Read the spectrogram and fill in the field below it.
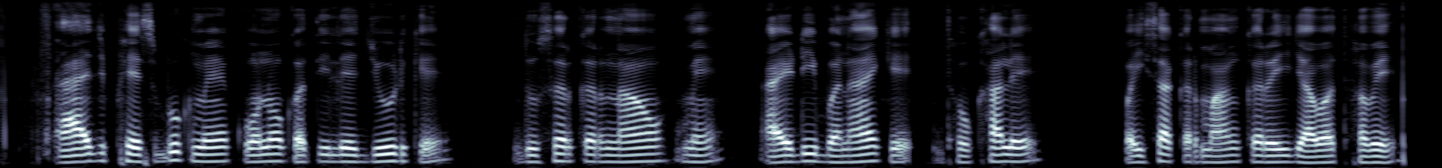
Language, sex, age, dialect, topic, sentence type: Chhattisgarhi, male, 25-30, Northern/Bhandar, banking, statement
